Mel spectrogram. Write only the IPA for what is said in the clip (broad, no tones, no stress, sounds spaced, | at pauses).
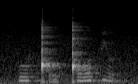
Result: u ǃʼ ḛ ǃ o pʲ ʊ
